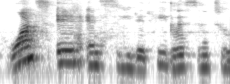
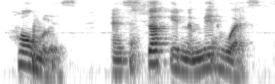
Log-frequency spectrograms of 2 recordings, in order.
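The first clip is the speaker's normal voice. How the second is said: ordinary talk, nothing marked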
